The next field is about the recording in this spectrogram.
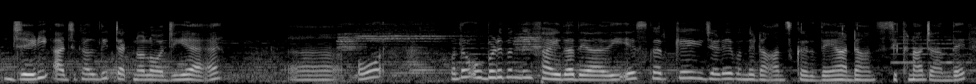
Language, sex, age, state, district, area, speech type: Dogri, female, 30-45, Jammu and Kashmir, Reasi, rural, spontaneous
